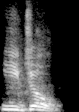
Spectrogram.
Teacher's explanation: In Sri Lanka, we have the long vowel word initially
